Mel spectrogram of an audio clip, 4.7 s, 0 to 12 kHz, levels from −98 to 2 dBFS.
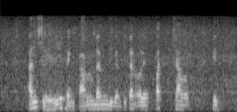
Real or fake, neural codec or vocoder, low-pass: real; none; 7.2 kHz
